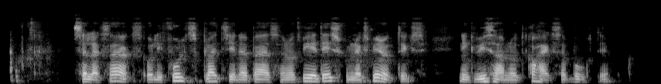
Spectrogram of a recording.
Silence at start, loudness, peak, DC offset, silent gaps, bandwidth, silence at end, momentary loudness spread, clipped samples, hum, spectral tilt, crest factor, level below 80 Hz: 0.1 s; -20 LUFS; -2 dBFS; under 0.1%; none; 9.6 kHz; 0.5 s; 16 LU; under 0.1%; none; -5 dB/octave; 18 dB; -64 dBFS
